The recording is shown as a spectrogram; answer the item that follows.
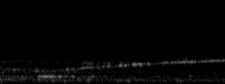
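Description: Faint emergency-vehicle siren wailing, its pitch sliding down about half a second in and then rising slowly again.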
